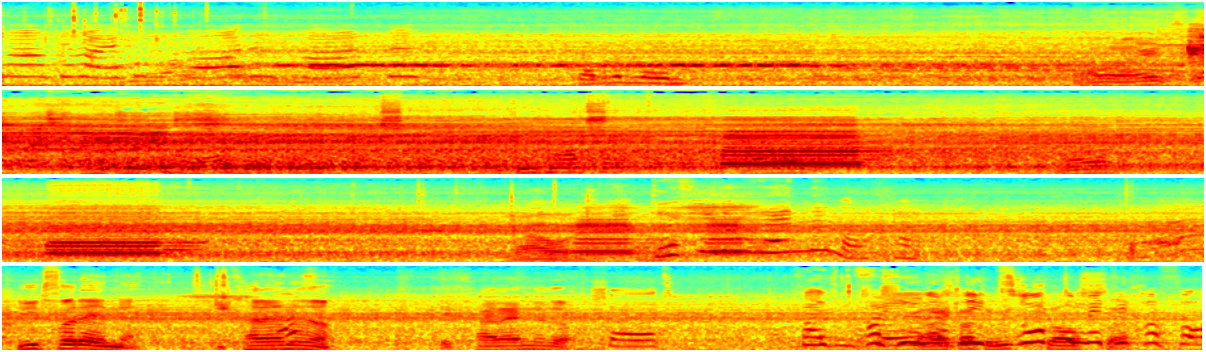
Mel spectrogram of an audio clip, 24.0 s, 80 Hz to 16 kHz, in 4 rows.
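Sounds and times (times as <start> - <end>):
steady engine sound: 0.0 - 24.0
model truck horn toots: 9.6 - 10.4, 12.2 - 13.0, 14.9 - 15.8.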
